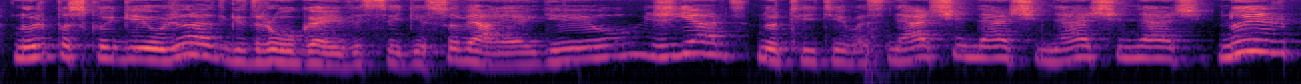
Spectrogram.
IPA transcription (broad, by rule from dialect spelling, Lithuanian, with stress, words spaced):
ˈnʊ ɪr pɐˈskʊɪ ɡʲɪ jɛʊ ˈʒʲɪnoːt ɡʲɪ drɐʊˈɡɐɪ ʋʲɪˈsʲɪ ɡʲɪ sʊˈʋʲæːjɛ ɡʲɪ ˈjɛʊ ɪʒʲˈɡʲɛrt͡s ˈnʊ tɐɪ ˈtʲeːʋɐs ˈnʲæːʃʲeː ˈnʲæːʃʲeː ˈnʲæːʃʲeː ˈnʲæːʃʲeː ˈnʊ ɪr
